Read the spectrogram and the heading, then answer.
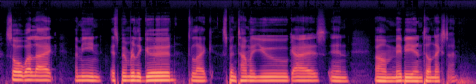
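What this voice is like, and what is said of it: Impression of a Thai friend. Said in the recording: “do an impression of our good Thai friend”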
